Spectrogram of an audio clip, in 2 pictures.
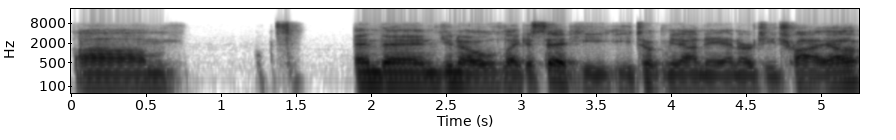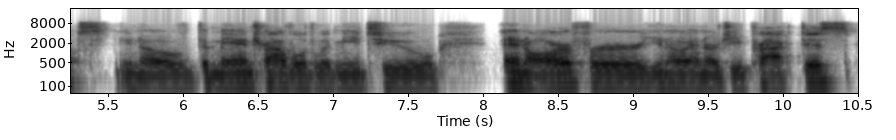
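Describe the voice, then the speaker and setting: A man's voice: medium pitch, little pitch movement, a little slow, low-quality recording. A man talking as an interview guest, rambling and swearing freely, with constant "you know" and "like". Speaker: paintball player, interview guest. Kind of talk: casual interview.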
